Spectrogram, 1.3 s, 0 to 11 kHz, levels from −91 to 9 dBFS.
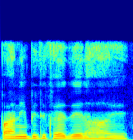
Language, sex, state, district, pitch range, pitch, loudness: Hindi, male, Arunachal Pradesh, Longding, 130-140 Hz, 135 Hz, -19 LUFS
